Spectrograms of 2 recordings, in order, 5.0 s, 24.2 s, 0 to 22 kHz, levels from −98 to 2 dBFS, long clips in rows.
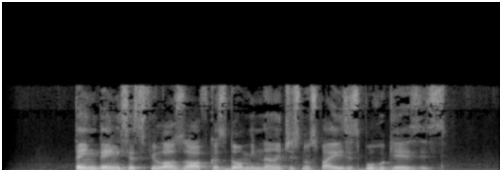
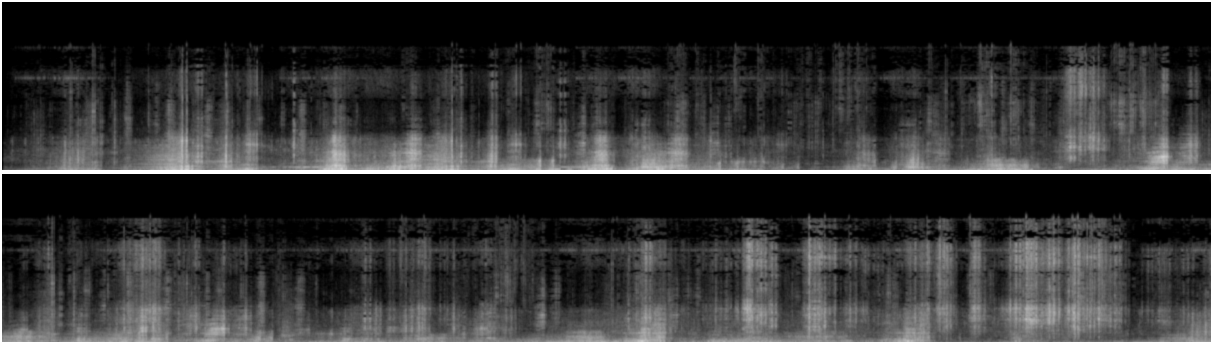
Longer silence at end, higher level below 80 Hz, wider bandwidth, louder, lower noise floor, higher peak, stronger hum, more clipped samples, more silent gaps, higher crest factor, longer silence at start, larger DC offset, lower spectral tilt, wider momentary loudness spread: first, 0.55 s vs 0 s; second, -58 dBFS vs -44 dBFS; second, 11.5 kHz vs 16.5 kHz; about the same, -29 LUFS vs -30 LUFS; first, -66 dBFS vs -54 dBFS; second, -10 dBFS vs -6 dBFS; neither; neither; neither; second, 18 dB vs 26 dB; first, 0.75 s vs 0.25 s; neither; about the same, -4.5 dB/octave vs -4 dB/octave; second, 7 LU vs 19 LU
